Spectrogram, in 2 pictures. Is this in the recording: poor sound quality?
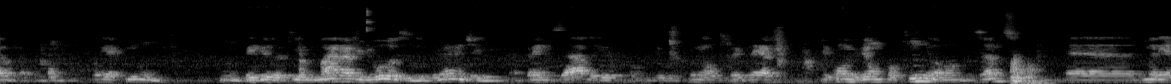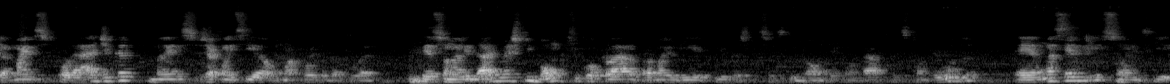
yes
